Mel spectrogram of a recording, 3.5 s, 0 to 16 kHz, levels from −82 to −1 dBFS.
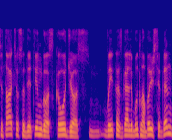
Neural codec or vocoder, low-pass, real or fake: codec, 16 kHz, 4 kbps, X-Codec, HuBERT features, trained on general audio; 7.2 kHz; fake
